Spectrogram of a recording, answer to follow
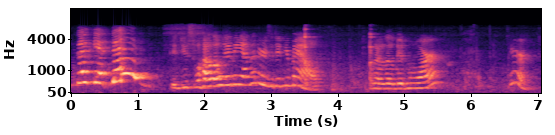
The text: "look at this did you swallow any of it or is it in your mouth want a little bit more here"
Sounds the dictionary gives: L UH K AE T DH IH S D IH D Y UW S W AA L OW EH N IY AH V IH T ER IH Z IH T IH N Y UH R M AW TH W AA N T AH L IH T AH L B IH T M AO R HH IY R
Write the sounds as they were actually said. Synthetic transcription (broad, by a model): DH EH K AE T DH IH D IH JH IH S W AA L OW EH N IY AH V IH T ER IH Z IH T IH N Y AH R M AW TH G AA T AH L IH T L B IH T M AO R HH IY R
